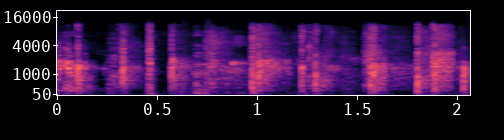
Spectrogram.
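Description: Several people clapping at once, heard through a video call's audio as many unmuted microphones mixed together, the claps falling irregularly.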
